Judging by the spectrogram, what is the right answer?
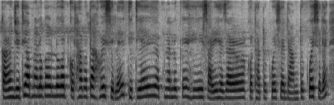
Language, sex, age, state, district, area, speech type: Assamese, female, 18-30, Assam, Nagaon, rural, spontaneous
